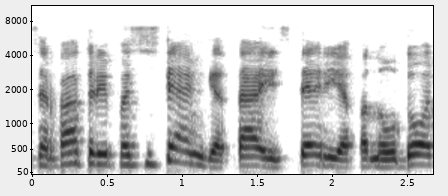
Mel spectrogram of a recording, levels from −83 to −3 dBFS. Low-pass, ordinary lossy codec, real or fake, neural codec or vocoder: 7.2 kHz; AAC, 64 kbps; fake; codec, 16 kHz, 8 kbps, FreqCodec, larger model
